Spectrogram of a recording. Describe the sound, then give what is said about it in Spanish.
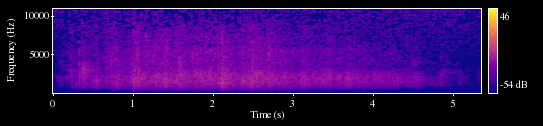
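A sustained burst of audience applause, dense and steady for about five seconds before tapering off, with no voices over it. “fuerte aplauso mi amigo”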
